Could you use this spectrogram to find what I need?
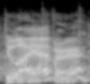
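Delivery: hammed-up eager clerk; delighted shop clerk. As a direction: gush like a smitten employee. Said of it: "They're like".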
